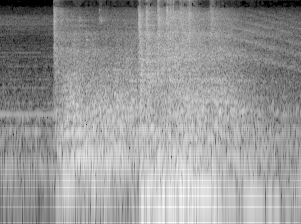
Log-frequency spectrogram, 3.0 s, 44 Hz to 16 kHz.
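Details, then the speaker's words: 1968 Firebird, sitting about 42 years, first start attempts with fuel poured into the carb bowl: catches with a sharp burst, flares, then revs sag and die within two seconds; owner suspects ignition, cause unconfirmed. "Took the carb off my car, stuck on it. It would just start, shut off immediately."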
